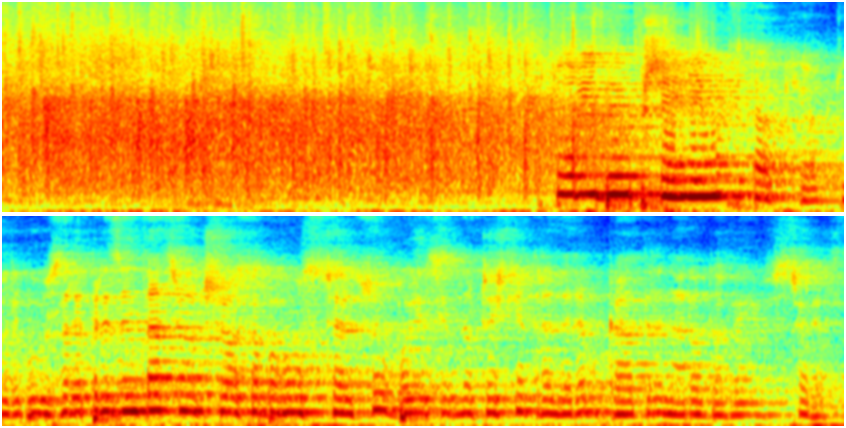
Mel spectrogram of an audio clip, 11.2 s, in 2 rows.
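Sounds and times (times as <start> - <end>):
audience applause: 0.0 - 4.6
speech: 3.7 - 11.2.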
